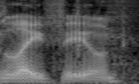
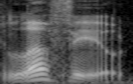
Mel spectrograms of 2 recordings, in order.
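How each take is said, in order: First: The first syllable sounds like 'lay'. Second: The first syllable sounds like 'luh'. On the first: The speaker calls it wrong. "that's what everybody tried to call me was Layfield" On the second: The speaker calls it right. "It's French"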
